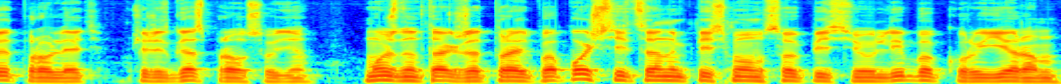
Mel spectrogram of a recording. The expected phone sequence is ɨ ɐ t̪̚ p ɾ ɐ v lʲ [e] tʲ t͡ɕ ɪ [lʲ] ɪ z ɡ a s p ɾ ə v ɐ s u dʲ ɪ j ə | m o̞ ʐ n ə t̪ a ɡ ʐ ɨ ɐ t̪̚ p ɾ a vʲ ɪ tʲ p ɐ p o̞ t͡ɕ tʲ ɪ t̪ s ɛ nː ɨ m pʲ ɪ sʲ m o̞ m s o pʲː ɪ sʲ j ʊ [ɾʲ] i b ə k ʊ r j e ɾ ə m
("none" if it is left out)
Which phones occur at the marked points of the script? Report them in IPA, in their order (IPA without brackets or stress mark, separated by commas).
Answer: æ, ɾʲ, lʲ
